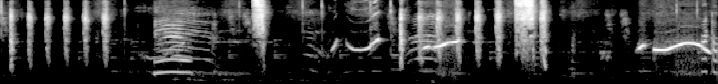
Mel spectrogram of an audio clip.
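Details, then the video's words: Talking pet parrot imitating meowing: a fast run of dry clicks, then a long harmonic meow, a sharp burst, and several whistled rising and wavering notes mixed with more clicking. "Mera Tota katna acha bolta hy Funny parrot"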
